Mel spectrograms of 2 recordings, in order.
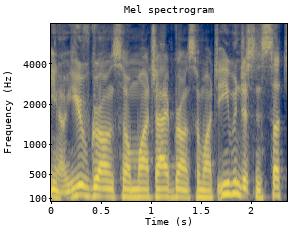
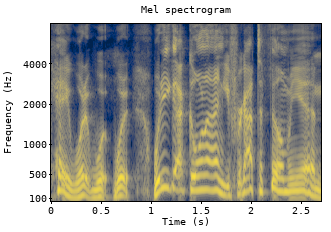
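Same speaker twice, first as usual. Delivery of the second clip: high-pitched fake woman's voice; 9 semitones higher than usual. Describing what she is always like: imitating a woman's voice. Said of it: "I feel like I did her voice there, kind of good".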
